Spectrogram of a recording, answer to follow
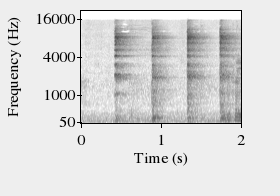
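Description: Four light, sharp knocks or clinks of a hard object, about two a second.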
